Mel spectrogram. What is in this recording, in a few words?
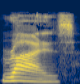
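"rise", English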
